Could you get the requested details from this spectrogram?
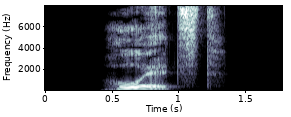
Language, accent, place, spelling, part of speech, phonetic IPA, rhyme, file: German, Germany, Berlin, holst, verb, [hoːlst], -oːlst, De-holst.ogg
- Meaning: second-person singular present of holen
